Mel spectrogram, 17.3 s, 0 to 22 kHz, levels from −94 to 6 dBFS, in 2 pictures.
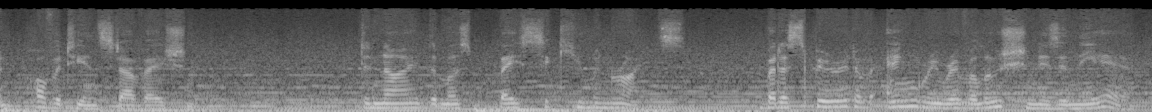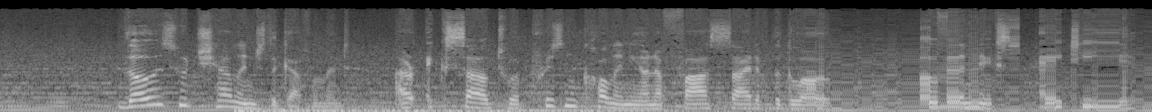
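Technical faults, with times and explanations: Throughout, stuck bit: distortion covers the whole clip and the quiet gaps fill with noise, likely from one converter bit held fixed.
14.70–17.29 s, robotic sound from repeated short buffers: a rigid metallic buzz at 66.7 Hz, likely a 15 ms chunk replayed in place of most incoming audio.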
